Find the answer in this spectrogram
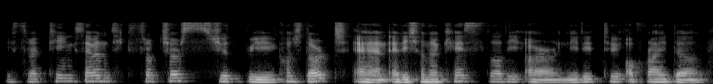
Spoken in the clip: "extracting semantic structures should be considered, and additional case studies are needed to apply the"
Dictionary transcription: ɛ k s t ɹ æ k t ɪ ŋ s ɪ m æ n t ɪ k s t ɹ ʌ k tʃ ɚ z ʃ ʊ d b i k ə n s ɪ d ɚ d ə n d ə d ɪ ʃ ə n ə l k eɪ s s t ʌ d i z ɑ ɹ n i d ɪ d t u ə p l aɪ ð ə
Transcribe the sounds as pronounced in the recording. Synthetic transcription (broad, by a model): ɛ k s t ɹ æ k t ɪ ŋ s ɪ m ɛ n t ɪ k s t ɹ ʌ k tʃ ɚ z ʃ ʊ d b i k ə n s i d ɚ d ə n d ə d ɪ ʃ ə n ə l k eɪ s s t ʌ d i ɑ ɹ n i d ɪ d t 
